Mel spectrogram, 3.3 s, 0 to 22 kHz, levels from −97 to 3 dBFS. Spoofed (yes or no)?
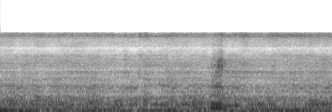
yes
